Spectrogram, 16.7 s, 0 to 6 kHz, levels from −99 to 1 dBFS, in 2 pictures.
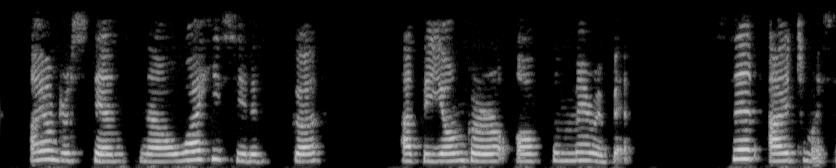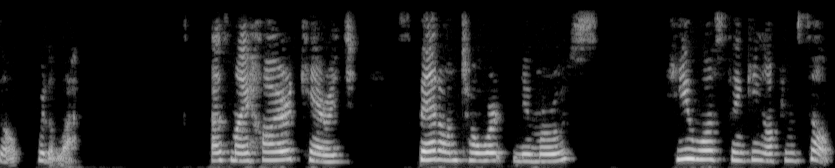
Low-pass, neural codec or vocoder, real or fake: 5.4 kHz; none; real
